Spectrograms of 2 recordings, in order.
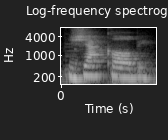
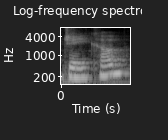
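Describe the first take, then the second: First: It is said with a Portuguese pronunciation. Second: It is said with a British English pronunciation. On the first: "in Portuguese, we'd probably say it" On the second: "In British, we would say"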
